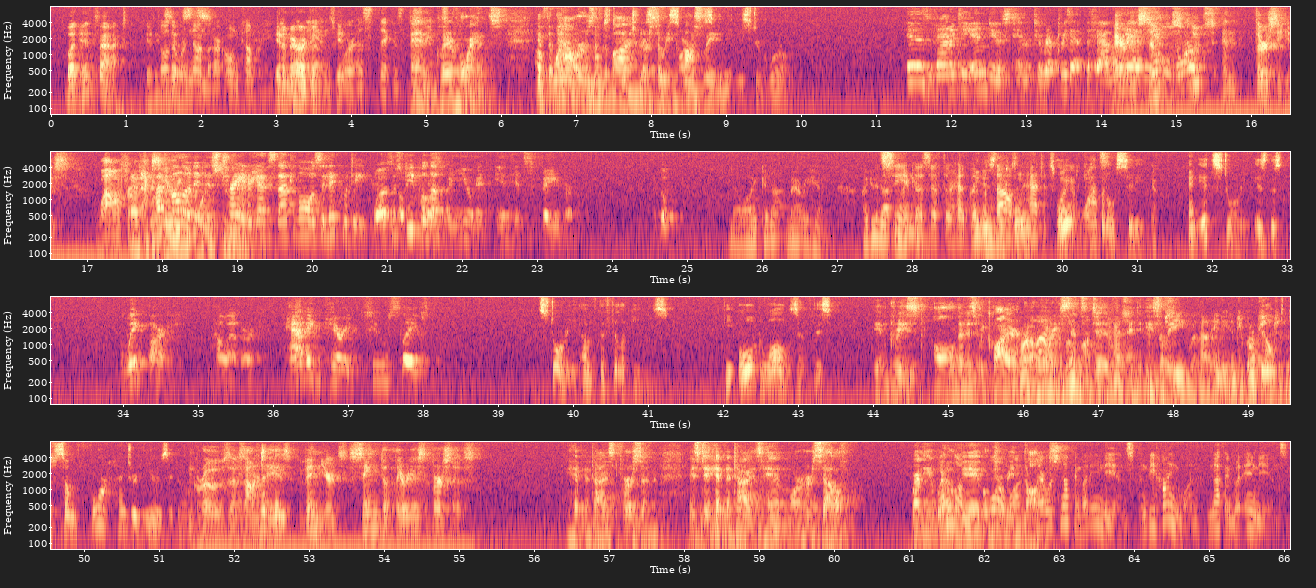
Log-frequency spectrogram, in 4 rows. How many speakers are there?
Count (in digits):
10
